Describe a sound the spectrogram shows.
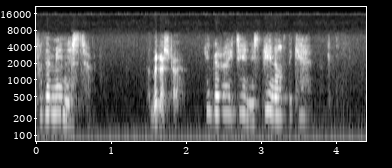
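An elderly woman speaks with animation close by.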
